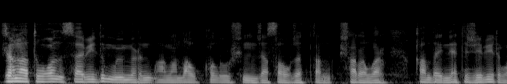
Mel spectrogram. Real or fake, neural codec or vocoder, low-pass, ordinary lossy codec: fake; codec, 16 kHz in and 24 kHz out, 1.1 kbps, FireRedTTS-2 codec; 7.2 kHz; none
